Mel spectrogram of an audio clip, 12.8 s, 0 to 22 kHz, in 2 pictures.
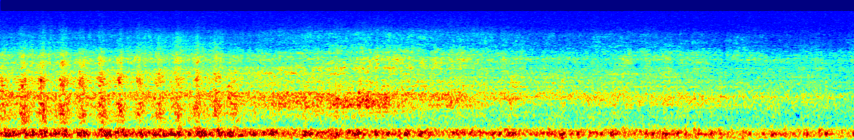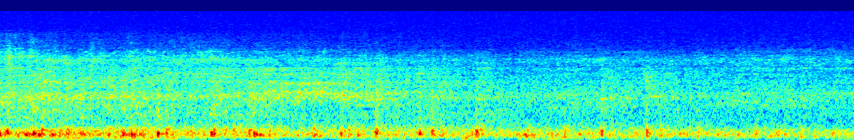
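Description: SECR H class 0-4-4 tank locomotive working a train of wooden carriages past and away, its steam exhaust beats and the rumble and clatter of the carriage wheels fading steadily as the train recedes.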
